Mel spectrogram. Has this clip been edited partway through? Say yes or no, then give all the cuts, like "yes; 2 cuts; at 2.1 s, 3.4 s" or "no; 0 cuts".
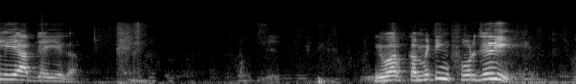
no; 0 cuts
